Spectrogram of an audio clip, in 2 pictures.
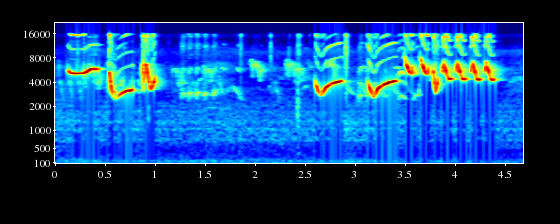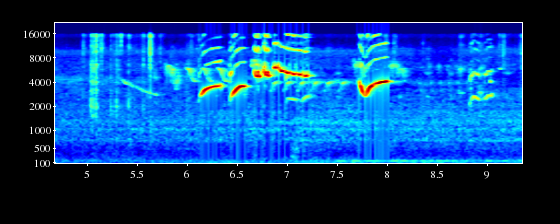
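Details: Lively male yellow-fronted canary song in repeated bursts of high slurred whistles and quick chattering trills, several phrases broken by short gaps, a low steady hum in the background.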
